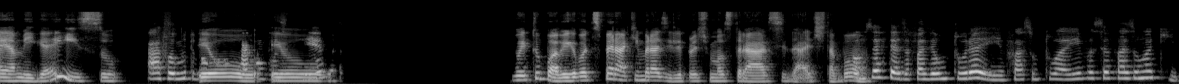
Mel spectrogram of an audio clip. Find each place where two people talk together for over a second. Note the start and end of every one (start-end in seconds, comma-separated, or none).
1.9-3.3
